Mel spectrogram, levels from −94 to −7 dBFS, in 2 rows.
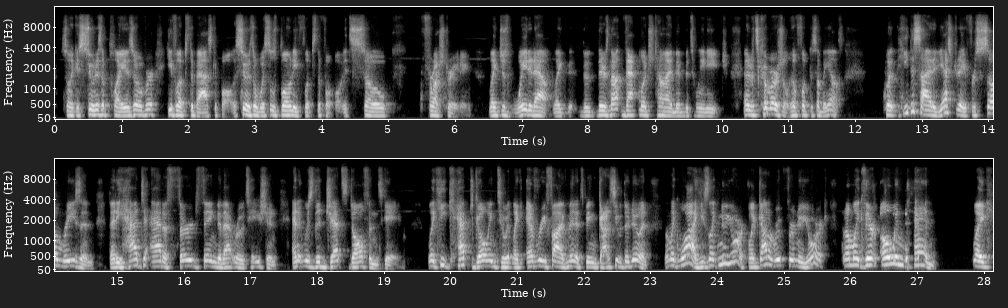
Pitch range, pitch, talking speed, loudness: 135-175 Hz, 145 Hz, 240 wpm, -24 LUFS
